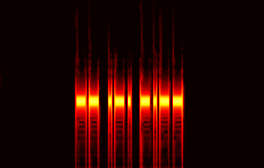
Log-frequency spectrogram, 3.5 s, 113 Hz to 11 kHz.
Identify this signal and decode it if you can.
Morse code, heard as a keyed tone, about 28 wpm, 700 Hz. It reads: MRY
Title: USA Call Sign Postfixes - 3 Letters 28wpm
